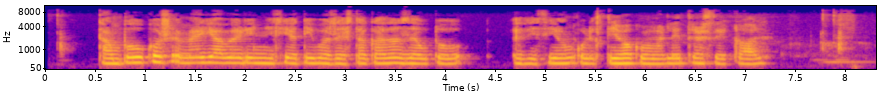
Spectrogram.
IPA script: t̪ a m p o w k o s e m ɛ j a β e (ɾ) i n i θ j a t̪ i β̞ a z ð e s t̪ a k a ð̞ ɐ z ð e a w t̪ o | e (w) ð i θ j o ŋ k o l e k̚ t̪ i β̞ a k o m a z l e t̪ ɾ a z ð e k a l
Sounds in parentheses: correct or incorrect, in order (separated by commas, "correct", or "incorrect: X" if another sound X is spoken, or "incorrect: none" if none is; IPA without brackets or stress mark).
correct, incorrect: none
